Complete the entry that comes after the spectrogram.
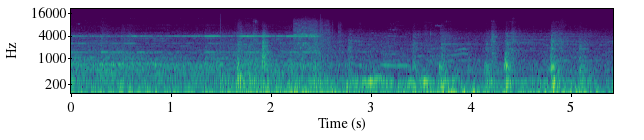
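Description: A diesel locomotive passing: a steady low engine rumble, then from about two seconds in a louder stretch with a run of sharp clacks as the wheels cross rail joints.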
